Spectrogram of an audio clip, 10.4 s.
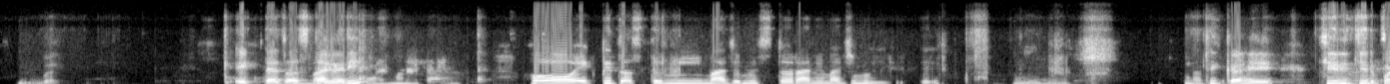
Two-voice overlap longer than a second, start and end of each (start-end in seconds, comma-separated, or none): none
